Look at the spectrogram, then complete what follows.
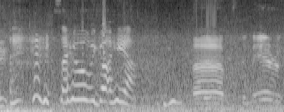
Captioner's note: giggles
